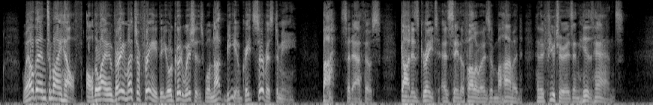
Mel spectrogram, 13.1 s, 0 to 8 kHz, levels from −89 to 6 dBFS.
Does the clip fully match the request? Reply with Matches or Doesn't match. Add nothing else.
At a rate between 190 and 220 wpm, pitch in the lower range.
Matches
